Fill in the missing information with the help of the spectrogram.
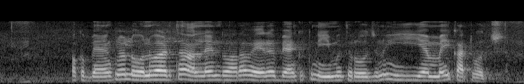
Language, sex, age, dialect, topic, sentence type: Telugu, female, 41-45, Utterandhra, banking, statement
